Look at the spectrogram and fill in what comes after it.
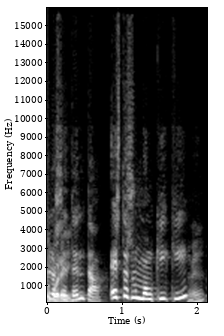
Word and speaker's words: Monchichi: Se llaman los Monkiki, se escribe Monchichi, ¿te suena? – Monkiki era mi profesor de geografía.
